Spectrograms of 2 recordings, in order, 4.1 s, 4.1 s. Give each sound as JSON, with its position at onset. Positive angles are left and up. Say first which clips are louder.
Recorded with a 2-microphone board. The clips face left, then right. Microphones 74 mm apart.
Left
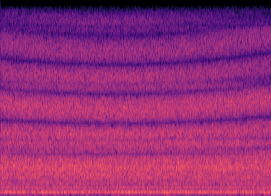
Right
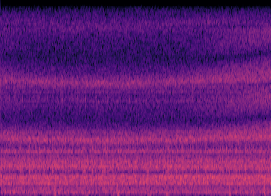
{"t": 0.0, "sound": "a drone", "louder": "left 6 dB", "side_deg": 75}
